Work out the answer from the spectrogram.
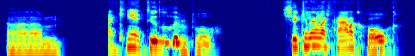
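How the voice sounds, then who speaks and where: A man's voice: medium pitch, lively intonation, moderate pace. A young man streaming, chatting casually with his viewers, joking and swearing freely. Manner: profane, joking, reacting to chat. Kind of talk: casual livestream chat.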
